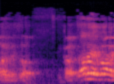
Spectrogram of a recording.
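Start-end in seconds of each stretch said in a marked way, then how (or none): 1.1-1.4 1 daring challenge. Retold or imitated. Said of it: "해서".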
